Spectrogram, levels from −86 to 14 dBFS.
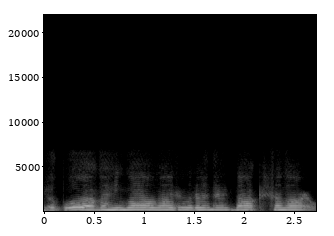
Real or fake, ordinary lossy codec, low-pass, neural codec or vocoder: fake; none; 7.2 kHz; codec, 16 kHz, 0.5 kbps, FreqCodec, smaller model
